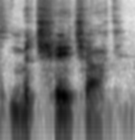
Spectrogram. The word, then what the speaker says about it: Machechak: Also, Honky, it's Machechak is how you say his name.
